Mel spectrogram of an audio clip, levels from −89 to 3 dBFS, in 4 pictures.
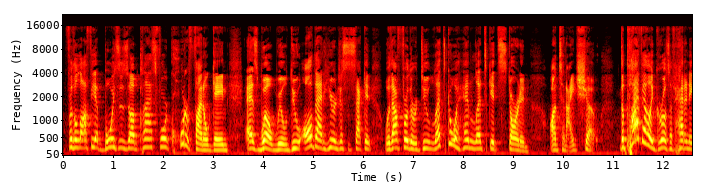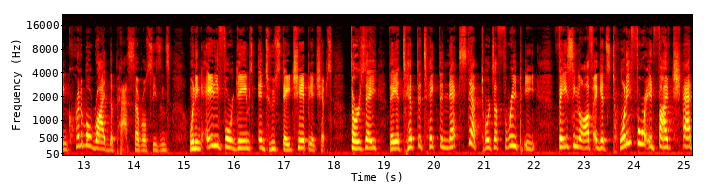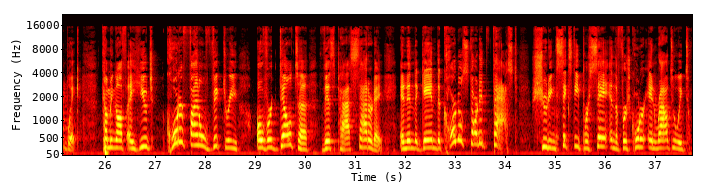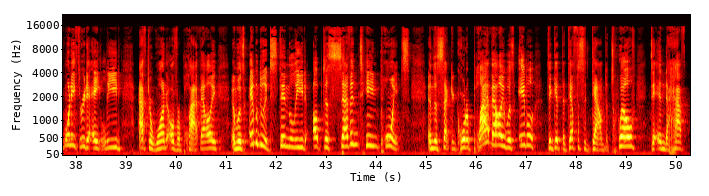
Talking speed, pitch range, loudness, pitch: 160 wpm, 195-250 Hz, -21 LUFS, 220 Hz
